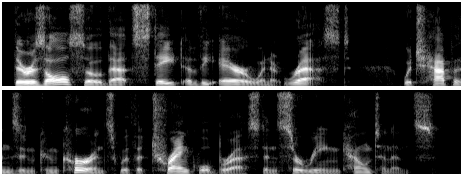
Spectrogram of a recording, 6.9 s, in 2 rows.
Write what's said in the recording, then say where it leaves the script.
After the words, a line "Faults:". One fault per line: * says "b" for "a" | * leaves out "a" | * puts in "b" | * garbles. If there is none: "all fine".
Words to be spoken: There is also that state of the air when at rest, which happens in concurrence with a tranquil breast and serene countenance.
There is also that state of the air when at rest, which happens in concurrence with a tranquil breast and serene countenance.
Faults:
all fine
